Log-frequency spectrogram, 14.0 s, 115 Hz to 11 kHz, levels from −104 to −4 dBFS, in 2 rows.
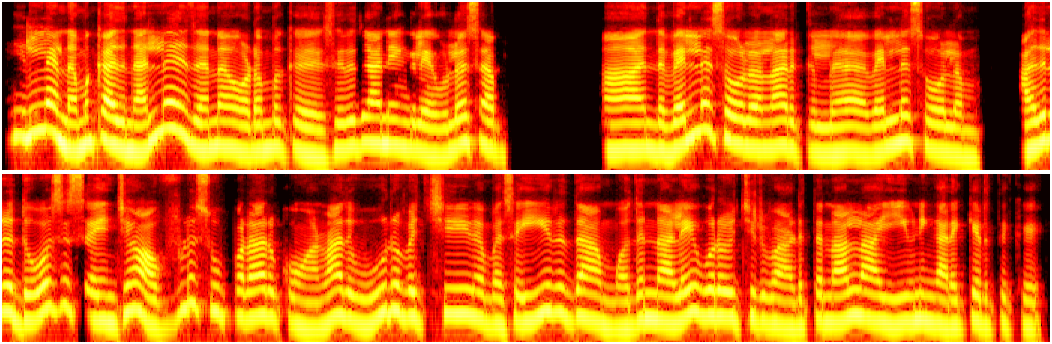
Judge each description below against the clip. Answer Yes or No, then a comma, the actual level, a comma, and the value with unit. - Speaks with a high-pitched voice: Yes, high, 215 Hz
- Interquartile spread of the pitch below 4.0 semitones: Yes, average, 3.3 semitones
